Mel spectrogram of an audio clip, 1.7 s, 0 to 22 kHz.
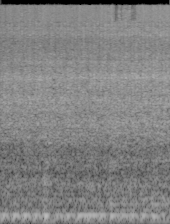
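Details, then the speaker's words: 1967 Dodge Charger 383 V8, heard from the tailpipes: deep, steady, lumpy rumble with even loping beat; healthy big V8 idling smoothly. "Here's that 383. More rumble coming out of her."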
